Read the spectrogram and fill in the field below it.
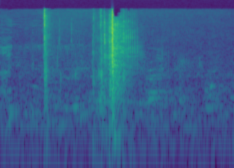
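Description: A door opens with a click.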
